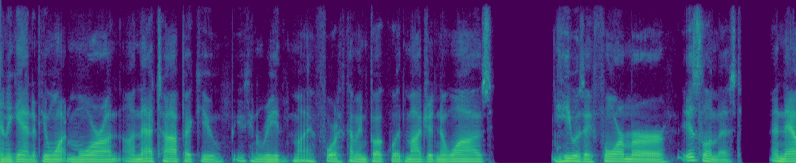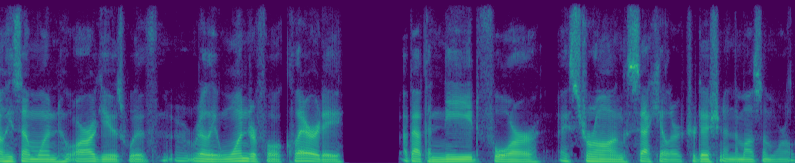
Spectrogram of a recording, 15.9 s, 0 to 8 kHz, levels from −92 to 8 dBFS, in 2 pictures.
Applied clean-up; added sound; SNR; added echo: none; none; none; none.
